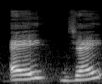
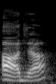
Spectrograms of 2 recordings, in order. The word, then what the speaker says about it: AJ: tal that Emmy backslash a.j a which are my initials and how you pronounce my name it's not Audra but AJ and to 8so dropped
